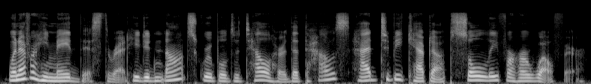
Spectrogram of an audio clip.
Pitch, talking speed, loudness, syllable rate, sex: 170 Hz, 245 wpm, -19 LUFS, 5.6 syllables/s, female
